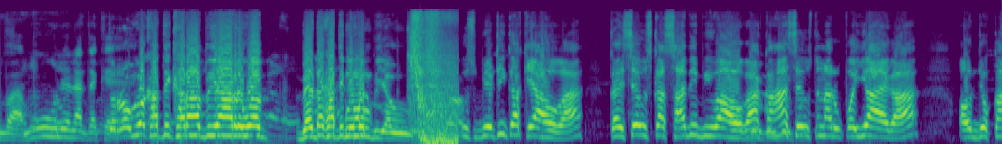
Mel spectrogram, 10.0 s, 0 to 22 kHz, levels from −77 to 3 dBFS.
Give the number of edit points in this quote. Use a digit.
1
